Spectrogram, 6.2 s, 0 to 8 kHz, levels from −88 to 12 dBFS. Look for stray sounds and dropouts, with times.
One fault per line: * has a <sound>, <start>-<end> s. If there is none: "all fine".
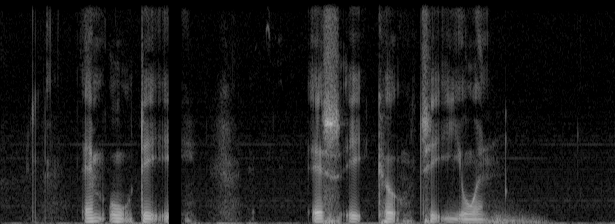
* has a dropout, 1.7-1.8 s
